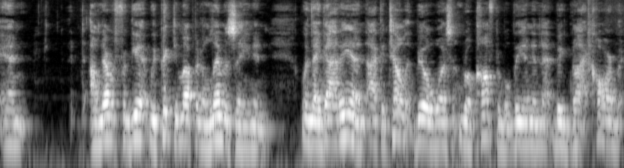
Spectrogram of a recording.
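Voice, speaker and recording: In an Arkansas accent, a man talks at a fairly quick pace and fairly high pitch with ordinary pitch variation, amid audible room echo and noticeable background noise. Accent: Arkansas Southern. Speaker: music manager and concert promoter. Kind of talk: interview testimony. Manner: halting, repeats words.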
